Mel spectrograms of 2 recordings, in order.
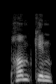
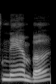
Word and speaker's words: Namba: after another, Ash said, "Pumpkin professor, I have something to say to you. The real power of Pakan comes from full trust in the trainer that is Bond. It's Namba, not Pumpkin."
